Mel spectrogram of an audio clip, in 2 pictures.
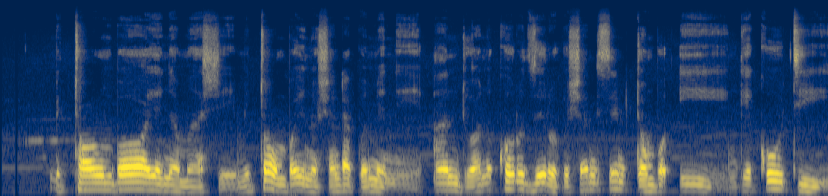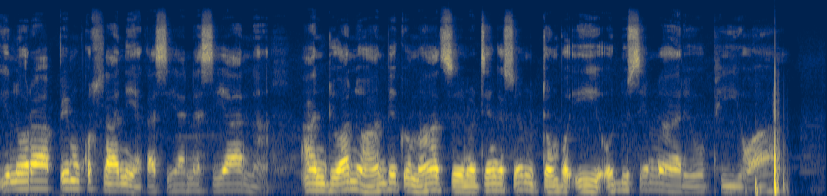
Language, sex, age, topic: Ndau, male, 36-49, health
